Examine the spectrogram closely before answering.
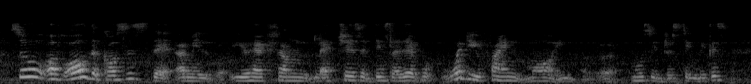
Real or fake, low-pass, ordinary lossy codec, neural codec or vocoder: real; 7.2 kHz; MP3, 32 kbps; none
